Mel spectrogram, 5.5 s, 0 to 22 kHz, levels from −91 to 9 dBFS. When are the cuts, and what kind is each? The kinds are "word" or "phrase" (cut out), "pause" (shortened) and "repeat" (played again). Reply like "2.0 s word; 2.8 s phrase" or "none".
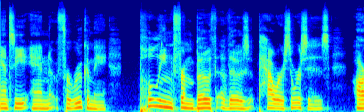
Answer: none

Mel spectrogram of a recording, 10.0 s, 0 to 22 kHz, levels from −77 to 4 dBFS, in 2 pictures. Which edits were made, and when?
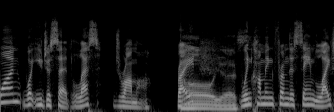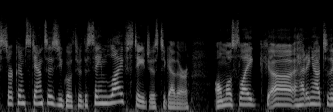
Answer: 3.8 s phrase

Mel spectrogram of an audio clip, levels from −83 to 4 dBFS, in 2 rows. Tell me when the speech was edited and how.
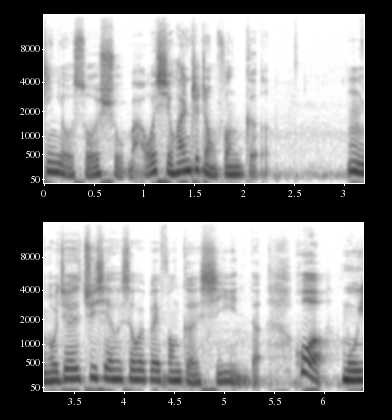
none

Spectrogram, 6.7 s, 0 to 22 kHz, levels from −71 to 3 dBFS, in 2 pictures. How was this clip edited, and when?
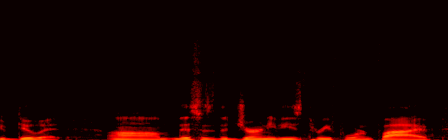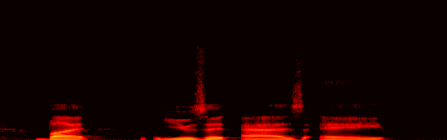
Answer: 2.3 s phrase

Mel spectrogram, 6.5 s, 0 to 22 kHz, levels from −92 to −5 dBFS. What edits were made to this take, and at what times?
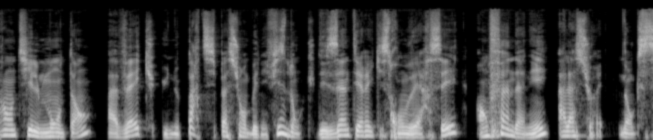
none

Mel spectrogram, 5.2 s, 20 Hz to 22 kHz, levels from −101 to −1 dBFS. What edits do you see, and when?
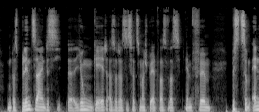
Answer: none

